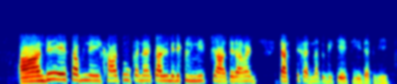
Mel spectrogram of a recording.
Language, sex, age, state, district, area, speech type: Dogri, male, 18-30, Jammu and Kashmir, Samba, rural, conversation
